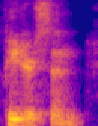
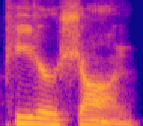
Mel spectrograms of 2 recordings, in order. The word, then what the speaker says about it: Peterson: It feels more likely that uh I think it's pronounced Peterson even though it's No, it's not. It's pronounced Peter Shawn.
